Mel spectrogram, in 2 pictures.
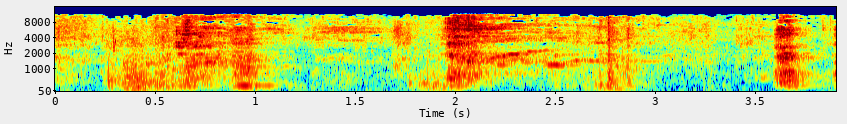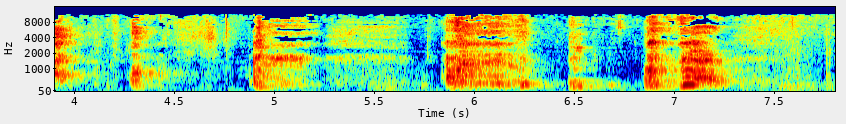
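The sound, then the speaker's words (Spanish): A harsh coughing fit with blood spat into a bathtub: many loud, ragged bursts in irregular clusters, with short pauses between them and no talk. “sufre un ataque de tos y escupe sangre en la bañera”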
